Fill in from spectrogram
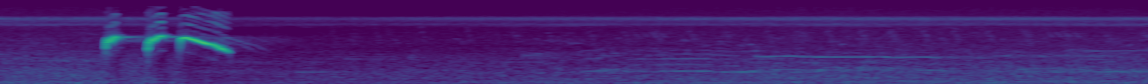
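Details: Morning song of a swallow: one quick three-note whistled phrase, two short upslurred notes then a drawn-out falling note, followed by quiet and a clipped note at the end, with a constant thin high hiss behind.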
